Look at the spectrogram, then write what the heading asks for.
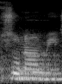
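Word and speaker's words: tsunami: बारे में बताया था, सुनामी। सुनामी की स्पेलिंग क्या है, इसमें टी साइलेंट है।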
